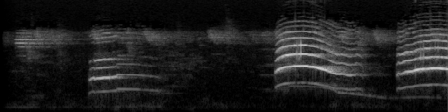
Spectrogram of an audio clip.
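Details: Cats meowing: harmonic, drawn-out meows with rising then falling pitch, one long wavering cry near the middle and another starting near the end, with faint quieter sounds in the gaps.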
